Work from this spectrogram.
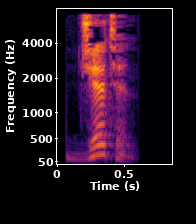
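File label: "jetton", British English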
